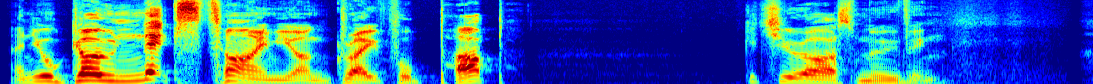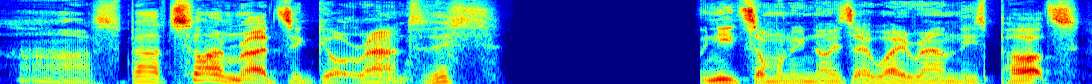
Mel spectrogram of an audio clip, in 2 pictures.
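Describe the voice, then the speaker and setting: An actor playing a seasoned medieval mercenary captain in a video game, gruff, bossy and wry, with a coarse, commanding, colloquial way of talking. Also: male voice, sits low, no echo, studio quality. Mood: barking orders, then gruff, businesslike. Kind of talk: video game character voice acting.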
